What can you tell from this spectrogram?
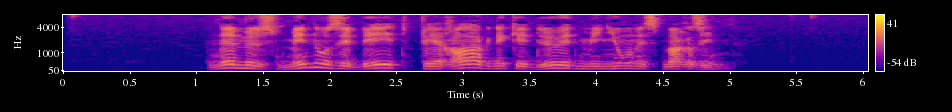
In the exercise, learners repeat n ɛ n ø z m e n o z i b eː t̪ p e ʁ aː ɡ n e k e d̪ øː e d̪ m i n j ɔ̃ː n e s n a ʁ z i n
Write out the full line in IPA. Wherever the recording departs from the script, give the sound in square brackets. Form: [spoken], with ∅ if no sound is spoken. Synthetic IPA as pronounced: n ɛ [m] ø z m e n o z [e] b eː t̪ p e ʁ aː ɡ n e k e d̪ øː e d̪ m i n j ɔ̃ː n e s [m] a ʁ z i n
